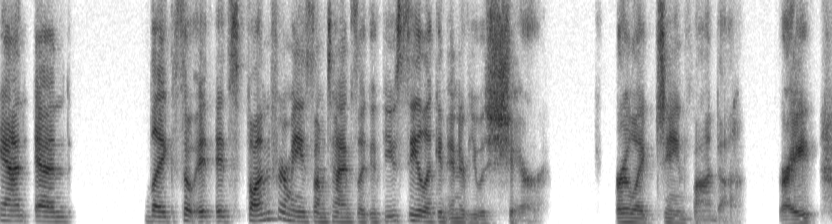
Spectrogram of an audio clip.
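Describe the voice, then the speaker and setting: At a moderate pace, a woman with fairly low pitch talks in an ordinary speaking voice with lively intonation against a quiet background. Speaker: podcast co-host. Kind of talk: casual chat.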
